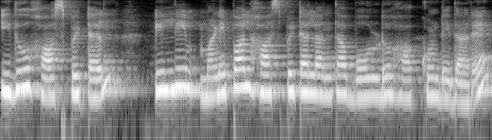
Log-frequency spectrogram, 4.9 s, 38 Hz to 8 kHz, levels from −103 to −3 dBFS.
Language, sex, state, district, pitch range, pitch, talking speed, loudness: Kannada, female, Karnataka, Bangalore, 205-250 Hz, 225 Hz, 95 wpm, -14 LUFS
